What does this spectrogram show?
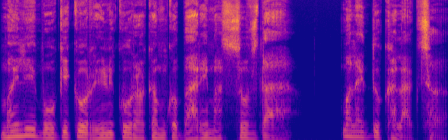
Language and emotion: Nepali, sad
